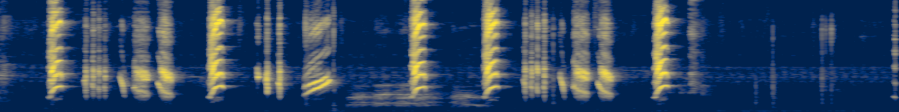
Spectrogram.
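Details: Long-tailed shrike in full voice with its cage cover opened, used as a lure for lazy or moulting shrikes: harsh scratchy bursts and sharp chirps in quick clusters, with a softer buzzy patch in the middle.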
